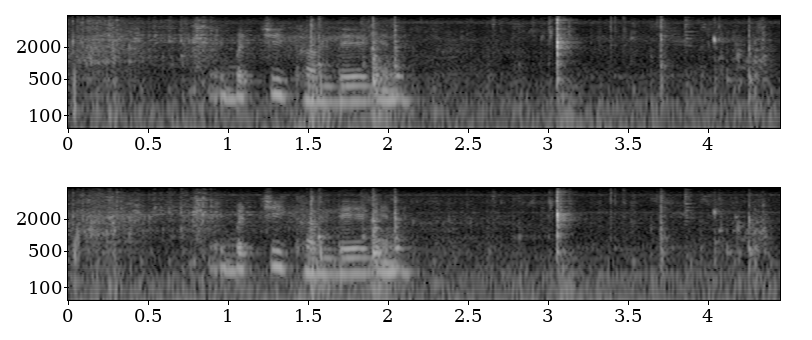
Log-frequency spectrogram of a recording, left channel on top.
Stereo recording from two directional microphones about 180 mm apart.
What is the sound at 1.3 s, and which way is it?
Speech, 5° right (ahead or behind).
